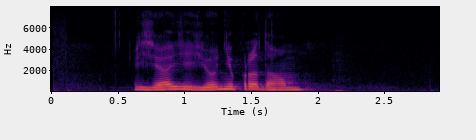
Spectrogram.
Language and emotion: Russian, neutral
